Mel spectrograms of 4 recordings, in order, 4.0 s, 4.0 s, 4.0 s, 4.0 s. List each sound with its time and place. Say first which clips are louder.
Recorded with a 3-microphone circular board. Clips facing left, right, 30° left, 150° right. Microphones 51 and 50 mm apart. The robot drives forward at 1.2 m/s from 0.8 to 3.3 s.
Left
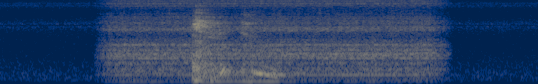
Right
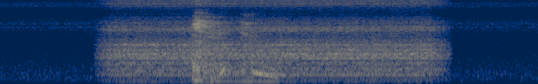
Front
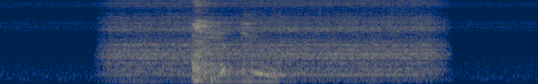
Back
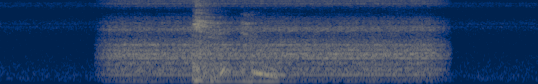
1.4 s a cough: even, front 3 dB; 10° right, 1.0 m; by 2.1 s 155° right, 0.9 m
